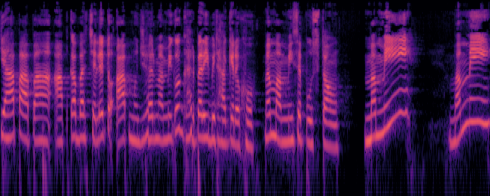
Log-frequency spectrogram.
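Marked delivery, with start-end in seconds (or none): 5.5-7.2 loud shouted call. After arguing with Papa, the speaker turns to call Mummy, shouting for Mummy. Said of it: "क्यों चिल्ला रहे हो?".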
